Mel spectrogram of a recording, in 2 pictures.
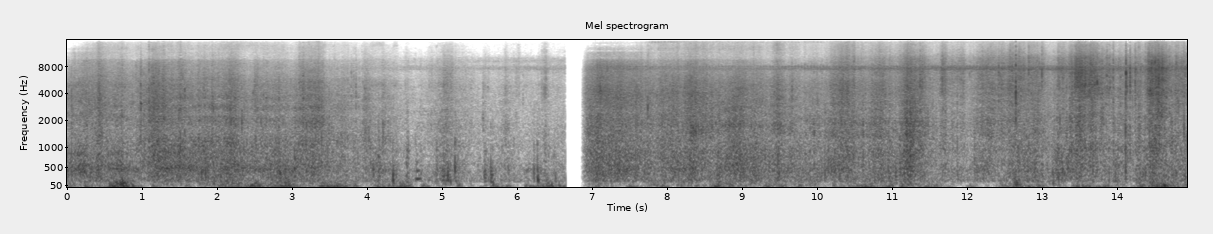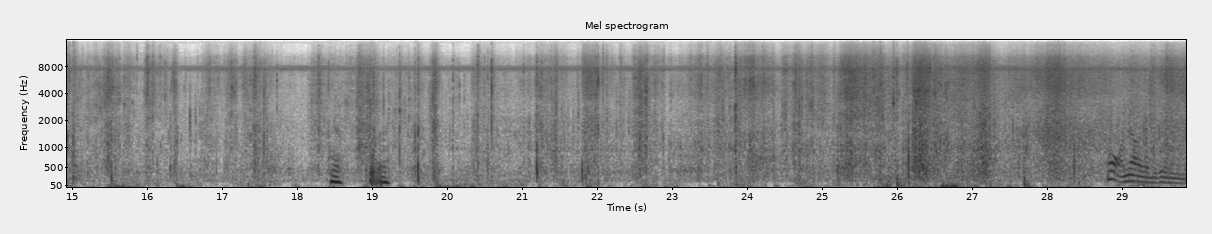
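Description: Footsteps crunch and rustle through dry leaves and undergrowth.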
